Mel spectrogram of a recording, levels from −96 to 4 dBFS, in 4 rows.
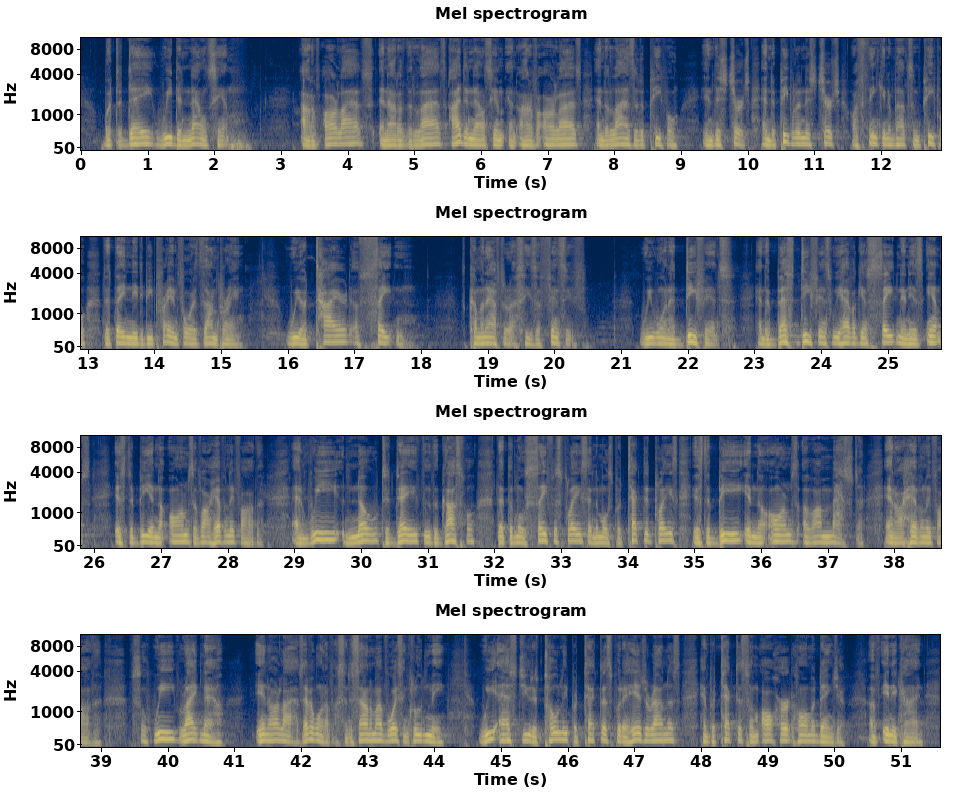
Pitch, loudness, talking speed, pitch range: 120 Hz, -26 LUFS, 185 wpm, 110-140 Hz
